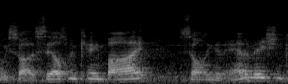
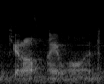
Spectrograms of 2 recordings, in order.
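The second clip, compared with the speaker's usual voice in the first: fake cranky old man voice, lower, quieter; 7 semitones lower, 6 dB quieter than usual. Explaining a rejected title for his talk, speaker does a put-on cranky old man voice. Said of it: "I sounded like a cranky old man going".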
